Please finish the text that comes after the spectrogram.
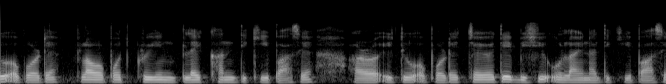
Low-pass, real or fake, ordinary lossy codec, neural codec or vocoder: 7.2 kHz; real; none; none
